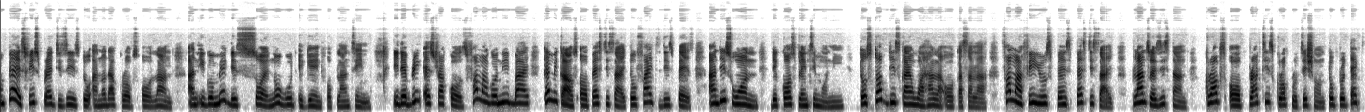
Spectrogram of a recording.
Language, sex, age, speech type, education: Nigerian Pidgin, female, 15-29, spontaneous, secondary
